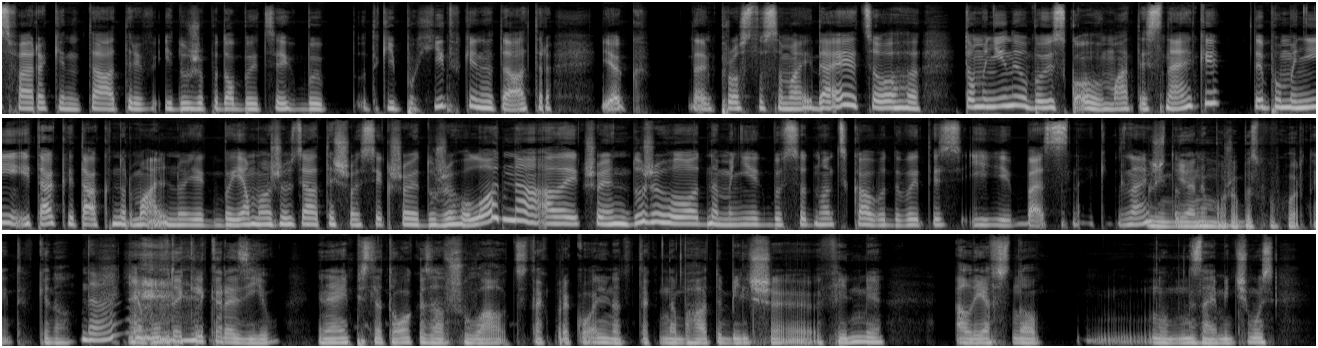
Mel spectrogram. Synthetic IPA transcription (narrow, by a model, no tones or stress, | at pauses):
sfɛɾʔɐkʲinɔt̪eɑt̪ɾʲiwid̪uʒɛpɔd̪ɔbɐjet͡sʲːɐjɐɡ̚bɪ | t̪ɐ̥kʲijpɔxʲid̪wkʲinɔt̪eɑt̪ɾɐjɐk | t̪ɛpɾɔst̪ɔsɐmɑid̪ɛjɐt͡sʲɔɔɦɐt̪ɔmenʲineɔbɔʋʲjɐskɔ̰ʋɔmɑt̪ɪsnɛkɪ | t̪ɪpʊmenʲiit̪ɑkit̪ɑknɔrmɑ̰lʲnɔjɐɡ̚bɪjamɔʒɛwzʲat̪ɪʃt͡ʃɔsʲjɐkʃt͡ʃɔjɛd̪uʒɛɦɔlˠɔd̪nɐɐ̰lˠɛjɐkʃt͡ʃɔjɛnɛd̪uʒɛɦɔlˠɔd̪nɐmenʲijɐɡ̚bɪwsʲɛɔd̪nɔt͡sʲi̥kɑʋɔd̪ɪʋɪt̪ɪsʲibɛzsnɛjɐkʲɪmznɑjɪʃnjanɛmɔ̰ʒʊbɛspɔwkɔ̰rnɪjt̪ɪ̥wkʲinɔd̪ajabuwd̪ɛkʲilʲkɐɾɐzʲiw | inait̪ʲpʲi̥sʲlʲɐt̪ɔɦɔkɐzɑwʃɔwa̰wt̪sɛ̥t̪ɑk̚pɾɪkɔ̰lʲnɔt̪ɛt̪aknɐbɐɦɑt̪ɔbʲilʲʃɛ̰fʲilʲmʲi | ɐlˠɛjawsʲnɔ | nunɛznajʊminʲt͡ʃɔmusʲ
